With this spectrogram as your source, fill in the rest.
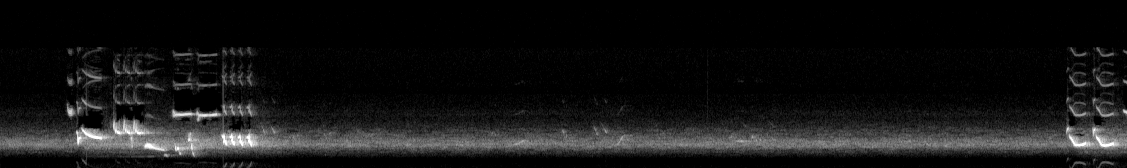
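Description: A small songbird sings a quick series of high chirps and trills.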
